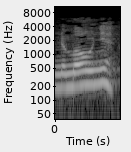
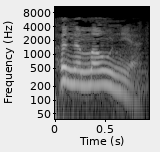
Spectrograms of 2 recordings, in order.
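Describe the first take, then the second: First: Said in the usual way. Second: Pneumonia with a sounded P, puh-new-MOAN-ya. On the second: Shown as a demonstration. Preacher jokes on the spelling, pneumonia with its P sounded. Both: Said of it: "Silent P".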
